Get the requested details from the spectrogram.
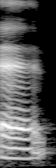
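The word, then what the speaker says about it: heir: Great एयर, H silent, of fame, एयर means वारिस, उत्तराधिकारी।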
